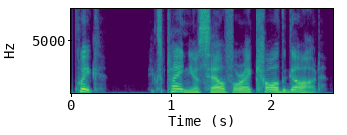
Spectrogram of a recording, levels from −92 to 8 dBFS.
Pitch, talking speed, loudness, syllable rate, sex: 170 Hz, 185 wpm, -18 LUFS, 4.8 syllables/s, male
